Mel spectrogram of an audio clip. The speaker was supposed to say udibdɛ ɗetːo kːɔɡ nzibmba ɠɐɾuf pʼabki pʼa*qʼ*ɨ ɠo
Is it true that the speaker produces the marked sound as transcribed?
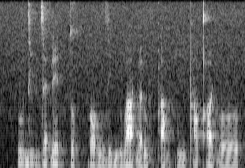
yes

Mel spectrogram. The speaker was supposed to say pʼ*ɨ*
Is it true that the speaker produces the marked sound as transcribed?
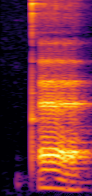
no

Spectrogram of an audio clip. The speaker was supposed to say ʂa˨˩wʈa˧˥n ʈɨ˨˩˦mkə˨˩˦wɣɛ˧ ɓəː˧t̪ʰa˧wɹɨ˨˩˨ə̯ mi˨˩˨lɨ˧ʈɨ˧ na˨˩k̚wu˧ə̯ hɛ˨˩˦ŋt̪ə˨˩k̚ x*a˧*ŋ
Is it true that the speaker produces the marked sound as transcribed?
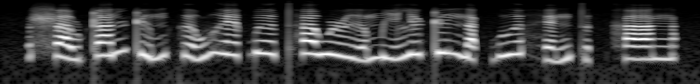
yes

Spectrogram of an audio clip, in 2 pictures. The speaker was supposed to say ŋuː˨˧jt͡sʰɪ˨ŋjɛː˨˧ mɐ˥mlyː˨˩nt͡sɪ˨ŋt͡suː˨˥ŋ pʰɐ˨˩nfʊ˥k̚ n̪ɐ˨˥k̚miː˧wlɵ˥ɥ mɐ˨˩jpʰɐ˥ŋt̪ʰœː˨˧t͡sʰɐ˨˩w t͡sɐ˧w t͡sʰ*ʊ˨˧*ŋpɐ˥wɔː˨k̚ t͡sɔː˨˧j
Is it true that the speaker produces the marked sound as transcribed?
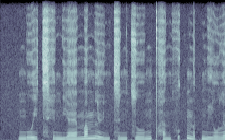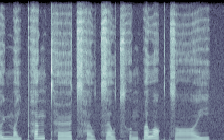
no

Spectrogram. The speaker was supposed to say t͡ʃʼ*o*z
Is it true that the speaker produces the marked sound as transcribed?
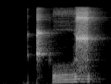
yes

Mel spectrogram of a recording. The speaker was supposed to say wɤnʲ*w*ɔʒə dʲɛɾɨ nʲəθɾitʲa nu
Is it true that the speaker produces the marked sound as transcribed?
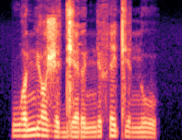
yes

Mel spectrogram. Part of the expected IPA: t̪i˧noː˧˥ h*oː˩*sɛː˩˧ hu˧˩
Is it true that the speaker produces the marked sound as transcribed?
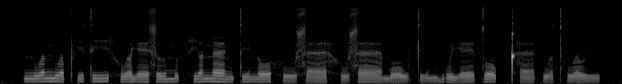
no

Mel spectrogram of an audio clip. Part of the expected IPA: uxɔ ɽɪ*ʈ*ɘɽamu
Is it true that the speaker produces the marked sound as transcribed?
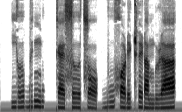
no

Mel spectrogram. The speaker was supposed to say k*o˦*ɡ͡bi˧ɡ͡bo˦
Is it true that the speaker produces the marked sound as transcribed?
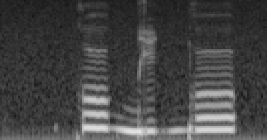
yes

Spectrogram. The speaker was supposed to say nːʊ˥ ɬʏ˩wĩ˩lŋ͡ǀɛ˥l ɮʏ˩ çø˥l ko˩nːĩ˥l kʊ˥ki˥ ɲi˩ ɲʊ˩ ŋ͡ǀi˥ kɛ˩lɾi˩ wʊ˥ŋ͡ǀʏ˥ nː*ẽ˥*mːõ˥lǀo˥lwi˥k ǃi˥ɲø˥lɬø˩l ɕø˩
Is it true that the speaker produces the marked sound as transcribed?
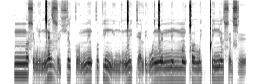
no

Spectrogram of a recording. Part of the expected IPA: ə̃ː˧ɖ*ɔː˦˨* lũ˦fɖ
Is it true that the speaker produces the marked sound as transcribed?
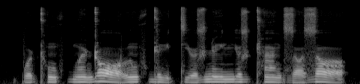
yes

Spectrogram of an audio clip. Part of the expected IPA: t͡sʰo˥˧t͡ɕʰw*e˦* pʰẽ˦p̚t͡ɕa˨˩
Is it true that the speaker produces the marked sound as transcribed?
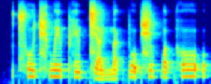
yes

